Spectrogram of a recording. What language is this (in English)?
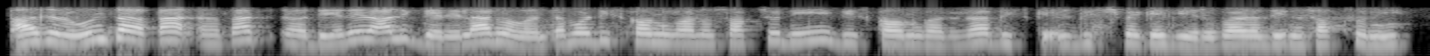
Nepali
